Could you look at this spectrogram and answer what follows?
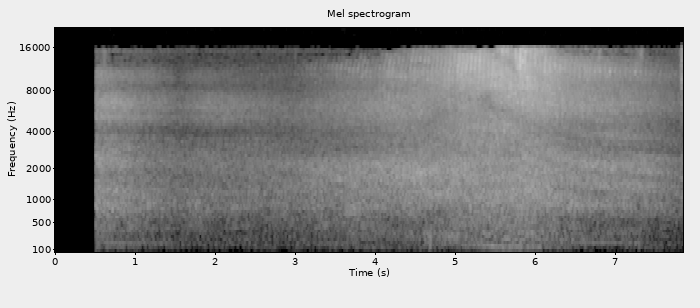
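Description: Light single-engine propeller plane flying low overhead, its engine and propeller growing louder to a peak about five to six seconds in, then fading as it passes.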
